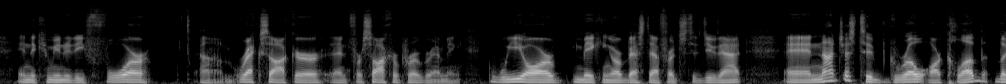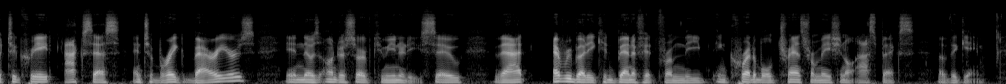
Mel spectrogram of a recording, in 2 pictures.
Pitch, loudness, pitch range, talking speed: 105 Hz, -26 LUFS, 95-110 Hz, 155 wpm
